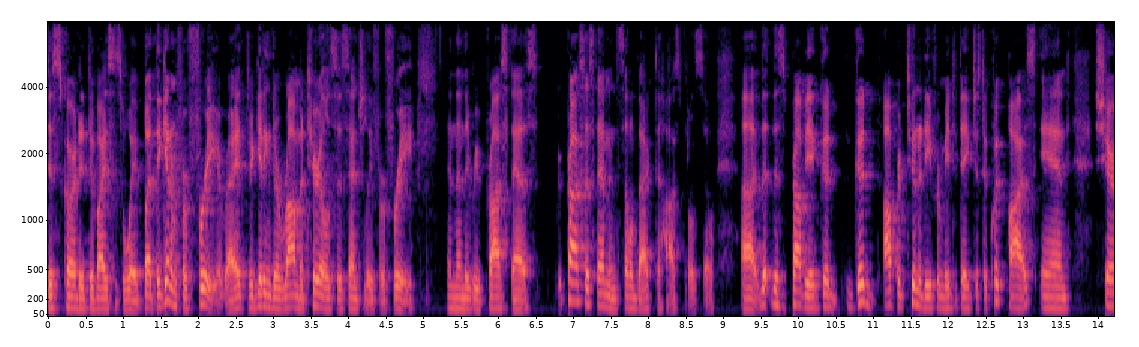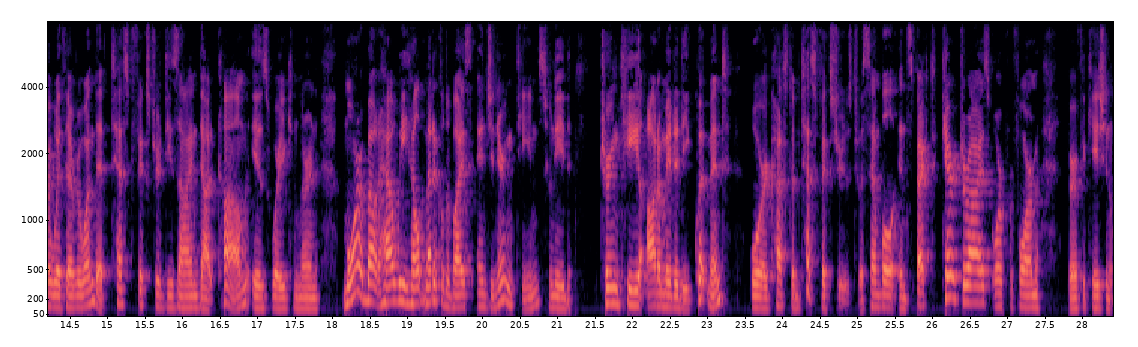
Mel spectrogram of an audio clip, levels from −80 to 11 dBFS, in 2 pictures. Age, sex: 30-49, male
